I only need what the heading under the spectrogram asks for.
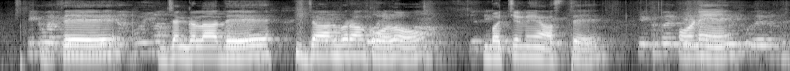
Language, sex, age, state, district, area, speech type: Dogri, male, 30-45, Jammu and Kashmir, Kathua, urban, spontaneous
